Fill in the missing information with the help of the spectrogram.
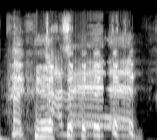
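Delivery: loud, high mock hail; mock calling out. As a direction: call out big, as if to long-lost kin.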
